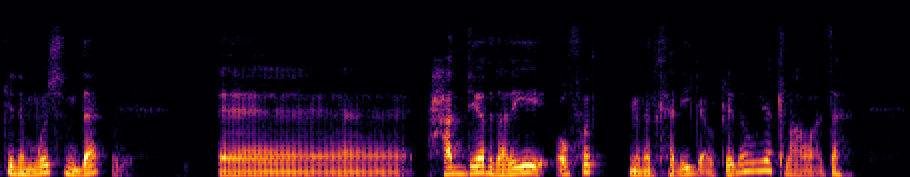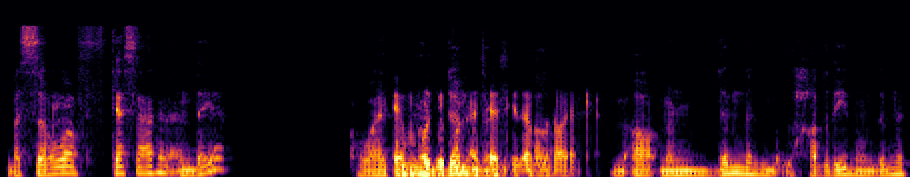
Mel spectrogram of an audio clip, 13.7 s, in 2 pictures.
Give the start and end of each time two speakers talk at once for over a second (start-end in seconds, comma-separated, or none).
9.8-11.4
